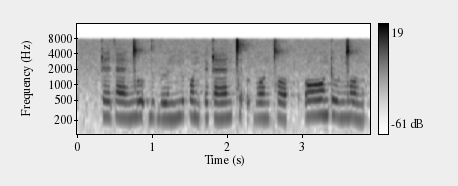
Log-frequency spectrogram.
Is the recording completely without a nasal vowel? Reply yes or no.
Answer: yes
